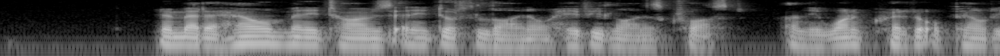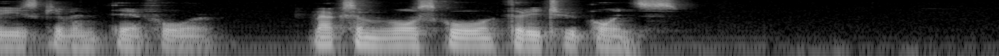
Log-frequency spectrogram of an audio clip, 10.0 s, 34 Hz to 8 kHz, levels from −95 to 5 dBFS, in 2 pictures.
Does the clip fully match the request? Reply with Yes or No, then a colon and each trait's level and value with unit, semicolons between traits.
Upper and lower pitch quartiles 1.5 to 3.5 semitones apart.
Yes: average, 2.9 semitones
